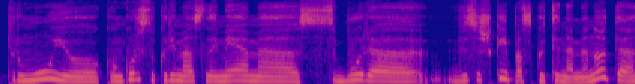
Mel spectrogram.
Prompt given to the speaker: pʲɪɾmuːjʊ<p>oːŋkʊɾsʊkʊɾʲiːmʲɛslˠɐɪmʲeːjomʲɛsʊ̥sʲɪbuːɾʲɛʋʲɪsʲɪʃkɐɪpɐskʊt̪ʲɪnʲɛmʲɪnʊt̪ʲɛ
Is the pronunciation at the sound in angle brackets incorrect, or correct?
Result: incorrect: k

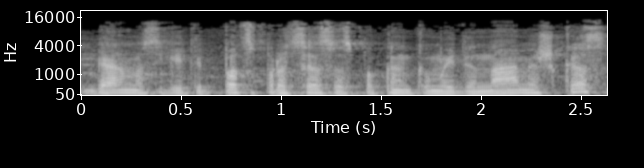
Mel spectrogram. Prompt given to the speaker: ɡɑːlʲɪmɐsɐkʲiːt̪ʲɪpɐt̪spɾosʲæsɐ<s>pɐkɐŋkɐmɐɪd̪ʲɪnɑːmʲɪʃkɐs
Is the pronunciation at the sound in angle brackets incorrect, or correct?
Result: correct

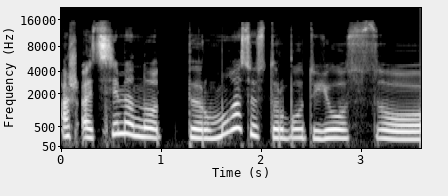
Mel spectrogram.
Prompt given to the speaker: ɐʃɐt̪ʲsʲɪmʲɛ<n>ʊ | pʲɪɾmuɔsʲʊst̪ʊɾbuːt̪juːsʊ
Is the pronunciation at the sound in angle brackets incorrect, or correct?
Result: correct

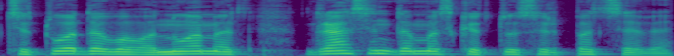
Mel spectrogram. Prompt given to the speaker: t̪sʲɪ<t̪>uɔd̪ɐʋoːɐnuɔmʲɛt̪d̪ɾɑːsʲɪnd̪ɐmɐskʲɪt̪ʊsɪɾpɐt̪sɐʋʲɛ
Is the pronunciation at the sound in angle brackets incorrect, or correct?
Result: correct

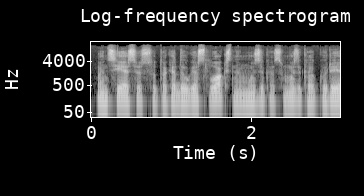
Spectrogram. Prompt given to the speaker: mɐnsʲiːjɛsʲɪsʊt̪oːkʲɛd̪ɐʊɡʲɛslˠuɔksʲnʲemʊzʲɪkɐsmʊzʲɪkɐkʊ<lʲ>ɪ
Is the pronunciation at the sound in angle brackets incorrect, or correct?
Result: incorrect: ɾʲ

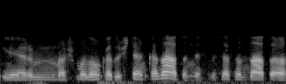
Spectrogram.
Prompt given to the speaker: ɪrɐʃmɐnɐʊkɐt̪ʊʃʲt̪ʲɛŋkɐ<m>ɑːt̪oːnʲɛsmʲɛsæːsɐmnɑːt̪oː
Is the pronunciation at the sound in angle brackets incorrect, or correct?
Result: incorrect: n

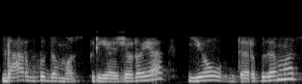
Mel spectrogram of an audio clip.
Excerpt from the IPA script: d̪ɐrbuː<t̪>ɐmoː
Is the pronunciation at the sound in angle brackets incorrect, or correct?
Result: incorrect: d̪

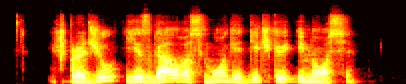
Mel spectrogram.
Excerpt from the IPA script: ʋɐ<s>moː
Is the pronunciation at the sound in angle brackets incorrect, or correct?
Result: correct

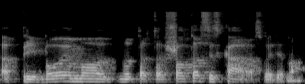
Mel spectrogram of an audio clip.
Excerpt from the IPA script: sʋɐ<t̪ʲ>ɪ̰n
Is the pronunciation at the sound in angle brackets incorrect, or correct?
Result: incorrect: d̪ʲ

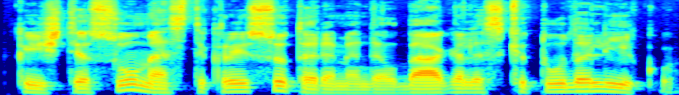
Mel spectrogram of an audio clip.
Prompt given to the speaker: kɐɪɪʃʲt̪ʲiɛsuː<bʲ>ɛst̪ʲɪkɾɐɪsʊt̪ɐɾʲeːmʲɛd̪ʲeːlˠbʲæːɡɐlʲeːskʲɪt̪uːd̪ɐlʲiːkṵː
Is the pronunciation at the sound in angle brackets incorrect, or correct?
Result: incorrect: mʲ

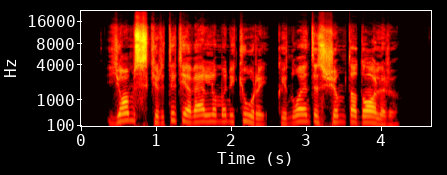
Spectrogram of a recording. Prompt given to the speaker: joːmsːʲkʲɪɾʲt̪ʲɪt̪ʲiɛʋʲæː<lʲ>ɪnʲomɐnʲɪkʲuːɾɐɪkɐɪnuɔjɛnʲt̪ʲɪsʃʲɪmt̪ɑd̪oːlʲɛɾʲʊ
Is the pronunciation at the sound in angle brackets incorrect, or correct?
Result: correct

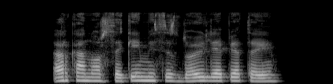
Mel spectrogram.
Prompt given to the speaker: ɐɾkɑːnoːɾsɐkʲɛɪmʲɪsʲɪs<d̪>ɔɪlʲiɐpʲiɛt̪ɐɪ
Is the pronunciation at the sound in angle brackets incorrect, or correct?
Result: correct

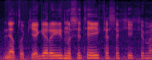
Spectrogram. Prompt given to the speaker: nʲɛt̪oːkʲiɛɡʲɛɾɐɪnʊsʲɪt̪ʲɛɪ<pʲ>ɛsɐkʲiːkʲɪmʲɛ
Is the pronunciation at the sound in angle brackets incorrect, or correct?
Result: incorrect: kʲ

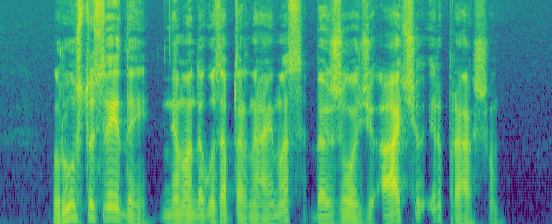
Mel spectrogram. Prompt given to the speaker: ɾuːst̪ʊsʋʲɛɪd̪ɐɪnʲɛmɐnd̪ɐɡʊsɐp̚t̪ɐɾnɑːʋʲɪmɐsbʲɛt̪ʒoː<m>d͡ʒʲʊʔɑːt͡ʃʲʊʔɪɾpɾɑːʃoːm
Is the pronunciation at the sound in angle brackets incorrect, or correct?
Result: incorrect: none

